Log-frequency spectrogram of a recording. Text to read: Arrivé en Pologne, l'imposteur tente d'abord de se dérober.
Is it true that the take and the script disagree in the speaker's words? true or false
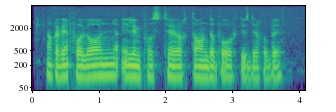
true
